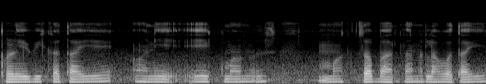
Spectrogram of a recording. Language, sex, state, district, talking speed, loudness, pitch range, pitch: Marathi, male, Maharashtra, Aurangabad, 125 wpm, -21 LUFS, 120-130 Hz, 125 Hz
